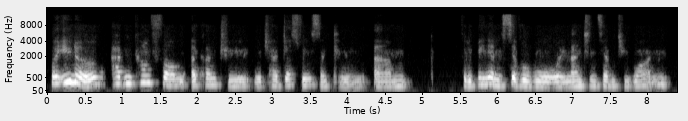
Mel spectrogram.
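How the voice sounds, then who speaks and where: A middle-aged or older native Bengali-speaking woman giving a reflective, conversational talk, pausing and feeling her way through her thoughts. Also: mid-range voice, vocal fry, mellow, no room sound, low-quality recording. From Bangladesh in early childhood, then moved abroad. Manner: hesitant, thoughtful, halting phrasing. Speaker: invited speaker at a book launch.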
